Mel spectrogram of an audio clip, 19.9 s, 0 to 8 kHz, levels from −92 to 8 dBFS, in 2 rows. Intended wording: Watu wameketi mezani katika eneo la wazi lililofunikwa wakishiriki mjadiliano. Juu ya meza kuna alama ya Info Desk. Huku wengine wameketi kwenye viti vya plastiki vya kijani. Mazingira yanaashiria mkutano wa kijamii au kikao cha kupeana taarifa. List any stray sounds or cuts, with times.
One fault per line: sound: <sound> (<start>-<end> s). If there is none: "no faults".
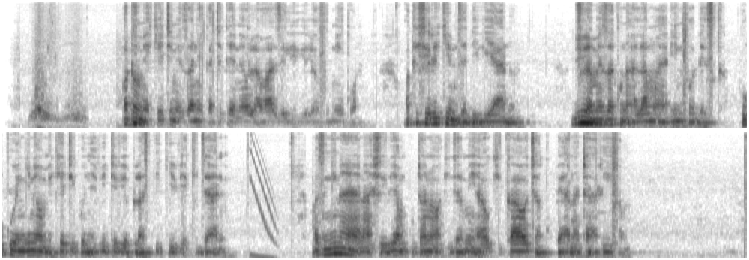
sound: whoosh (0.3-1.1 s)
sound: chirp (13.2-13.6 s)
